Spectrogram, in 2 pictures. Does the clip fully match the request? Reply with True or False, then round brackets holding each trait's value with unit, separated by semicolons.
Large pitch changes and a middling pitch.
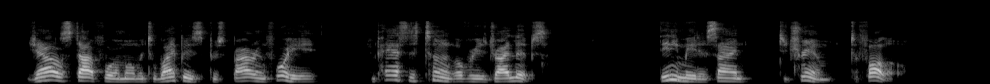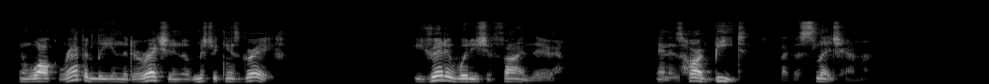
True (6.2 semitones; 145 Hz)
